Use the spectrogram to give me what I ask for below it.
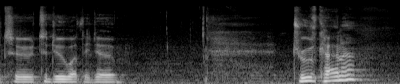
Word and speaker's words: Dhruv Khanna: Dhruv Khanna, pronounced right?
